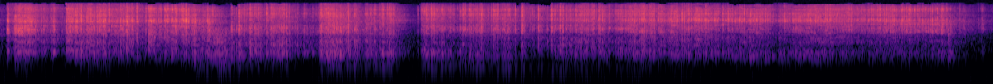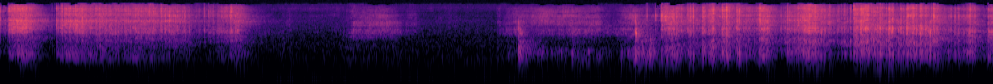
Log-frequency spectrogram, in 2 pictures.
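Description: Both hands slowly tear a strip off thin white printed office paper sheets. The result is a steady, bright, crinkling rip with brief dips along the way and a quiet pause near the end before the tearing picks up again.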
